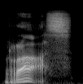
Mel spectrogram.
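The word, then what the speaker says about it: رأس: Our first word is ras. This is the word for head. The first sound is a rolled r.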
